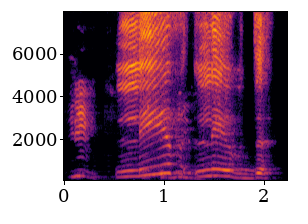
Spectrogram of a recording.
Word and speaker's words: lived: Lived. Live, lived. Live. ¿Sí? Acá Sí, yo, pero la hace sonar como T vos. no, suena una D. Lived. Lived. Mira, si lo sueno como T, dice lived.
